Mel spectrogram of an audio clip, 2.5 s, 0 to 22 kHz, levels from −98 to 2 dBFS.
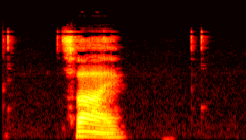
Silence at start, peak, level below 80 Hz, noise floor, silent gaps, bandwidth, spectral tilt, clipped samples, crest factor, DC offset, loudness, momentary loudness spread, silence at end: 0.6 s; -2 dBFS; -66 dBFS; -65 dBFS; none; 9.6 kHz; -2.5 dB/octave; under 0.1%; 20 dB; under 0.1%; -16 LUFS; 25 LU; 1.25 s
